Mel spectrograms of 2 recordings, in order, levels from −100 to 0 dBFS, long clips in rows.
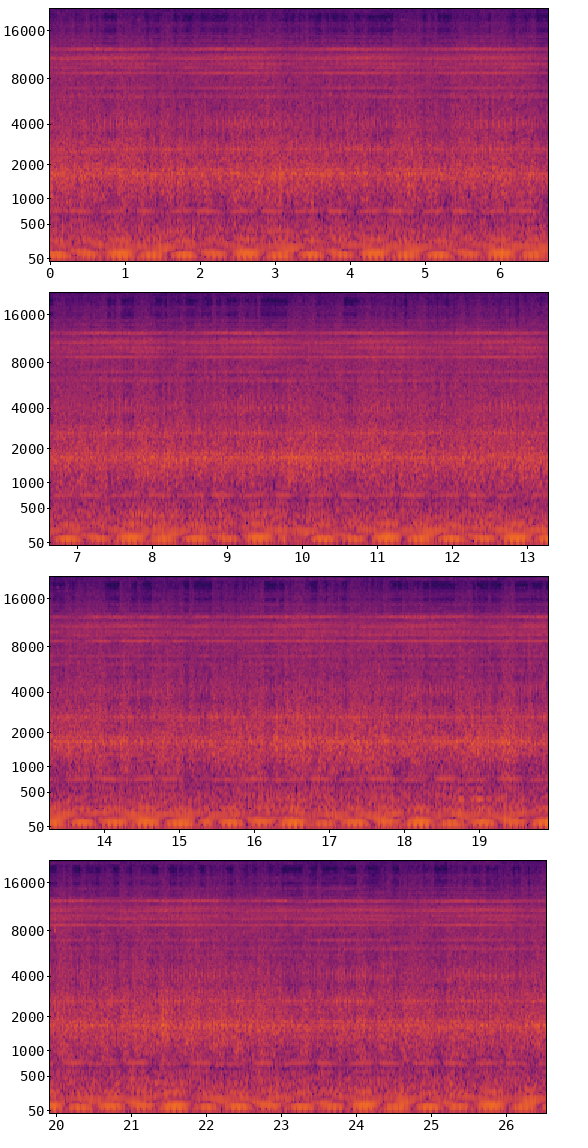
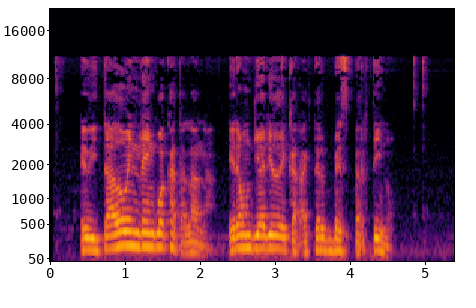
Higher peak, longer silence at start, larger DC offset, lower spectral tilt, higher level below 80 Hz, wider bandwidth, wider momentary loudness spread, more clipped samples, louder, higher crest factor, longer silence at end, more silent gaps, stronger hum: second, -18 dBFS vs -8 dBFS; second, 0 s vs 0.4 s; neither; second, -2.5 dB/octave vs -6 dB/octave; first, -48 dBFS vs -60 dBFS; first, over 20 kHz vs 11.5 kHz; second, 1 LU vs 12 LU; neither; second, -31 LUFS vs -24 LUFS; about the same, 14 dB vs 16 dB; second, 0 s vs 0.85 s; neither; first, 50 Hz at -45 dBFS vs none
